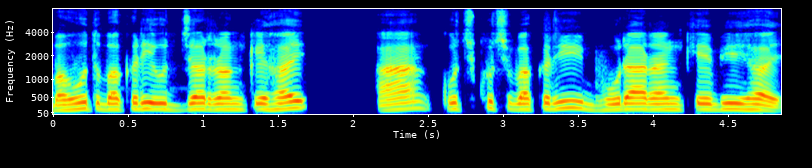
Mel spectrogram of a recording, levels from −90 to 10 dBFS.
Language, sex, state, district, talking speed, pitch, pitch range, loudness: Maithili, male, Bihar, Samastipur, 175 wpm, 160 Hz, 155-165 Hz, -17 LUFS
